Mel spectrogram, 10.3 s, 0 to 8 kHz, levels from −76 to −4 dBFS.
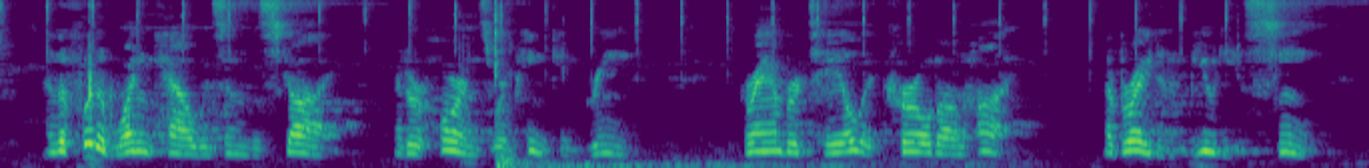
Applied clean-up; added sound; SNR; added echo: classical method WPE with log-MMSE.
